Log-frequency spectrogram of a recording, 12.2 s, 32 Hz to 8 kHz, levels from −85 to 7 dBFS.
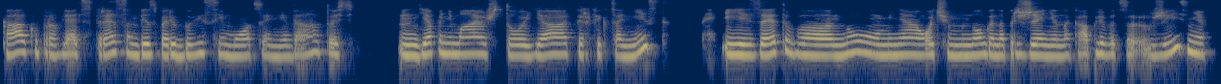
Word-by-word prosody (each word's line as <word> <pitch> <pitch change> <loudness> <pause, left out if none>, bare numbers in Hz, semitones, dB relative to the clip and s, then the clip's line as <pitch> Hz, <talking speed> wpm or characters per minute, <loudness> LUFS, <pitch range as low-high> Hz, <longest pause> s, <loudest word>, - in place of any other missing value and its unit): Как 255 +3 +1
управлять 225 -2 -3
стрессом 235 +1 -2
без 225 0 +4
борьбы 220 +1 +1
с 245 -1 -13
эмоциями, 205 -2 -3
да? 250 +6 -4
То - - -3
есть, 225 0 -6 0.4
м, 210 -2 +3
я 230 +3 +4
понимаю, 235 -1 0
что 210 -2 -2
я 220 +3 +1
перфекционист, 220 - -2 0.5
и 220 -1 +5
из-за 215 +1 +2
этого, 220 -4 +4
ну, 245 +5 +1
у 230 -2 +2
меня 215 +1 +1
очень 220 +1 -1
много 215 +2 +1
напряжения 215 -1 0
накапливается, 220 +3 -3
э, - - -8
в - - -7
жизни, 245 - 0
225 Hz, 145 wpm, -24 LUFS, 210-235 Hz, 0.5 s, и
